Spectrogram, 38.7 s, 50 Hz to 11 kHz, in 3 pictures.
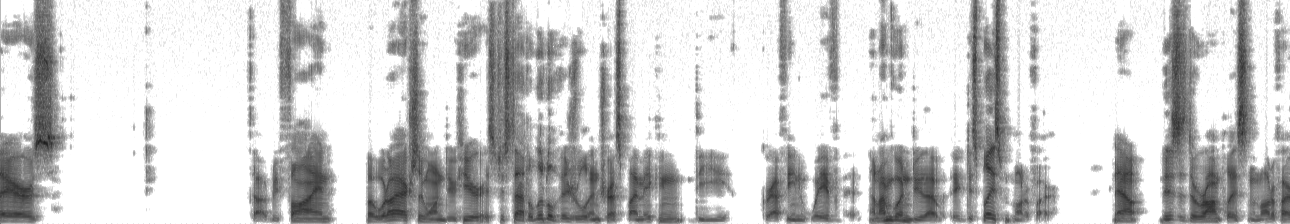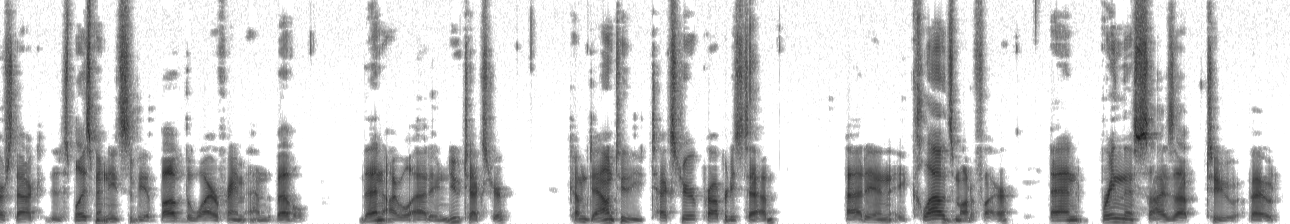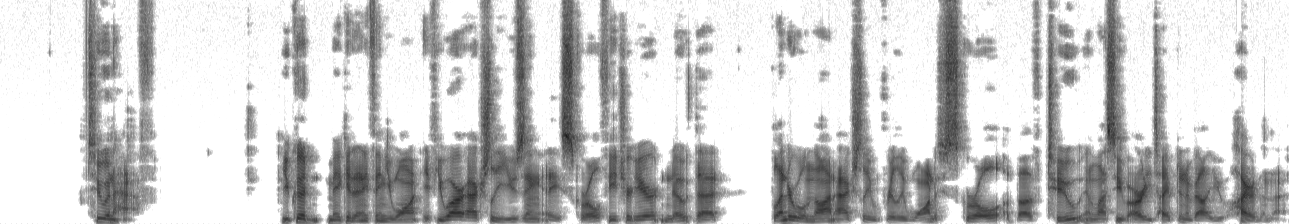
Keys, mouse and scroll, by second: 0.2 click, 1.1 click, 1.4 middle click, 3.9 click, 4.9 middle click, 6.4 click, 12.8 click, 14.2 click, 17.0 click, 20.2 click, 21.0 click, 23.8 click, 28.2 middle click, 28.9 scroll up 3, 31.2 click.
